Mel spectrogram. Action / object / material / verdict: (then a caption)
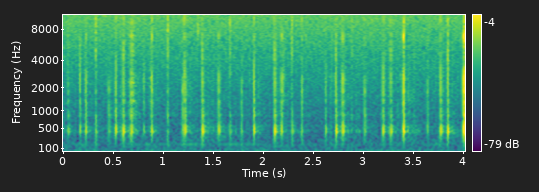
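tap / cardboard hardcover notebook / cardboard / none. Fingertips and short nails tap and scratch the purple cardboard cover of a closed hardcover notebook held upright in both hands. It makes a quiet, steady run of quick, dry taps with a hollow mid-pitched knock around 440 Hz, each dying away almost at once, with faint scratchy rustle between them.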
